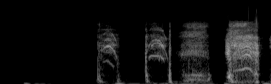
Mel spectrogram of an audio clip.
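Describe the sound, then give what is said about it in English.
A short run of about four harsh coughs in quick succession, each an abrupt raspy burst, with no talking around them. “I wanted to go for the cough button. I'll say something while I cough.”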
